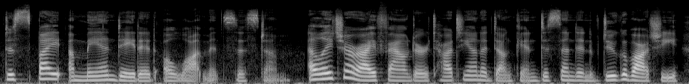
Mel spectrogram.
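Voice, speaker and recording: A woman's voice: on the low side, vocal fry, smooth, no room sound. A woman reading scripted narration for a news documentary as the reporter.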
